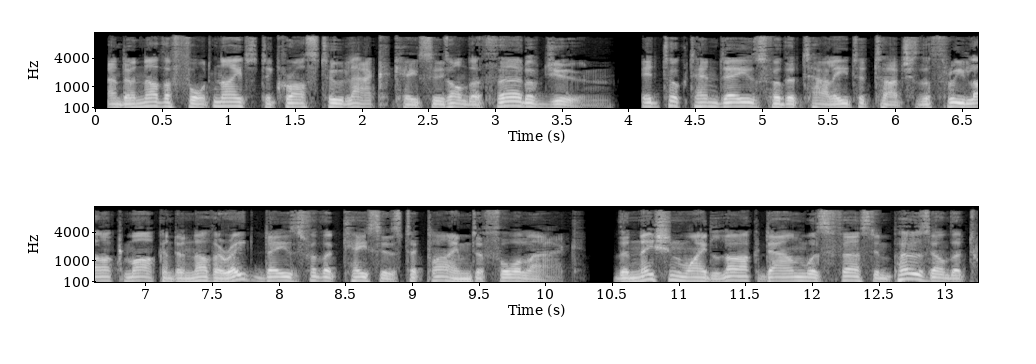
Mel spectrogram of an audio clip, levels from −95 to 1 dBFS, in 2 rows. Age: 40-59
